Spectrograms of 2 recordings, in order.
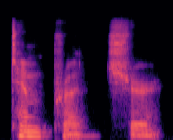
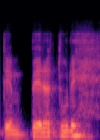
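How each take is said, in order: First: The middle vowel is short and reduced. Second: The middle vowel is full and long. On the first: The speaker calls it right. "So it sounds shorter. Entonces vamos a decir temperature" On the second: The speaker calls it wrong. "no vamos a decir temperature"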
